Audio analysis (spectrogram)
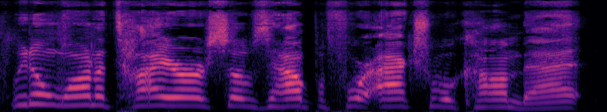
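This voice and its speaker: High, sharp, grumpy turtle teen. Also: male voice, moderate pace, dry recording, clean studio sound. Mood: skeptical. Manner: blunt, sarcastic. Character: grumpy, impatient teenage mutant turtle boy. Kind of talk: animated game voice acting.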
